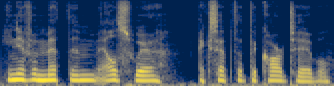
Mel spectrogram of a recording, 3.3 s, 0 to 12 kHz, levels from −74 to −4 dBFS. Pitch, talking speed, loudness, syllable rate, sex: 155 Hz, 180 wpm, -15 LUFS, 5.4 syllables/s, male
